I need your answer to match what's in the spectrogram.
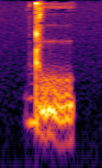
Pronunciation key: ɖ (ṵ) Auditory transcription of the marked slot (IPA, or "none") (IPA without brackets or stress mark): ṵ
